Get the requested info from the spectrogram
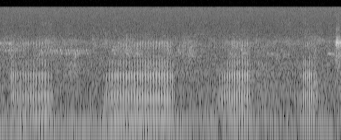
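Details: Baby, a deaf pet cat with neurological and breathing problems, snorts like a pig while awake: four loud, rough, pig-like snores, each lasting under a second to about a second, with short pauses between them.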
